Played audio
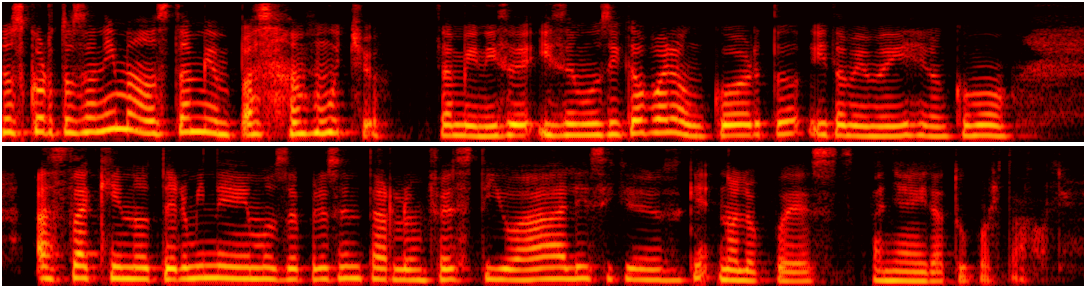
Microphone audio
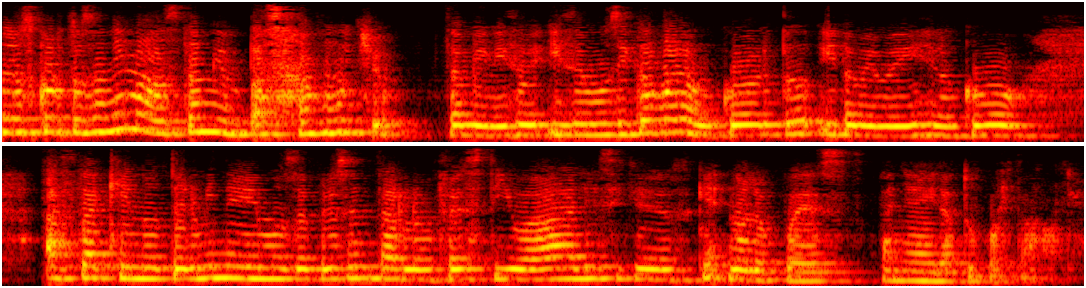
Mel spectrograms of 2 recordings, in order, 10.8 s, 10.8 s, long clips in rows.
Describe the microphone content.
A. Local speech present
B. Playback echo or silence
B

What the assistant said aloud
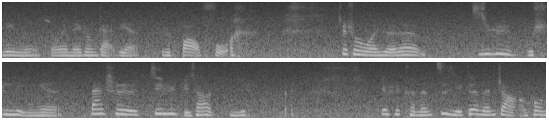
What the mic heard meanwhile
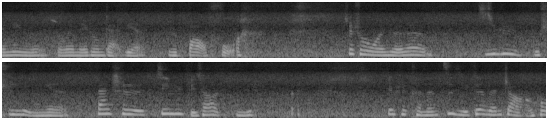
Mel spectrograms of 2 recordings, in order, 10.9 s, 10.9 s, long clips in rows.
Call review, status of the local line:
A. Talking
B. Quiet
B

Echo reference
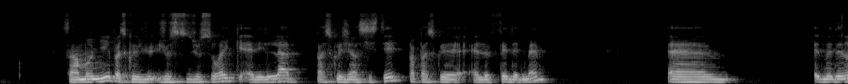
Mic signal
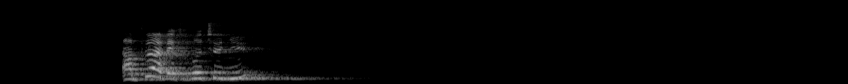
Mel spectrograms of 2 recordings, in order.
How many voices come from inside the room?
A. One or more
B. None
A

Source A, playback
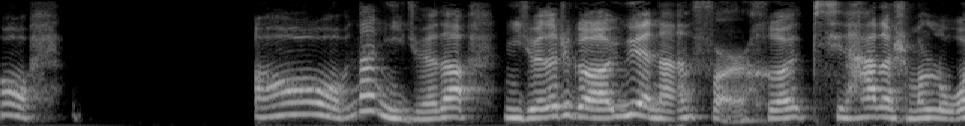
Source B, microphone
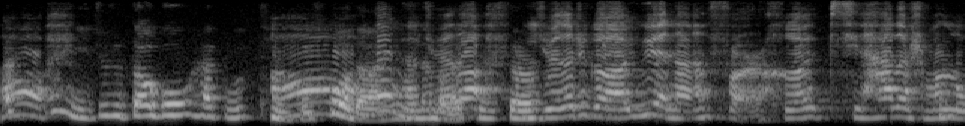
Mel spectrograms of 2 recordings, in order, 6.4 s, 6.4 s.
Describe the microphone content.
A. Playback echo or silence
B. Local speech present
B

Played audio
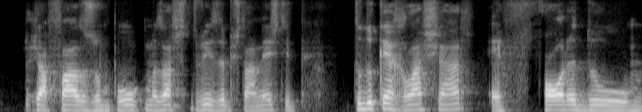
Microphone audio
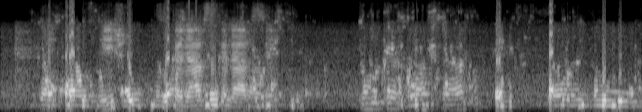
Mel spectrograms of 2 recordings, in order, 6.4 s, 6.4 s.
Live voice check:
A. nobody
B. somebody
B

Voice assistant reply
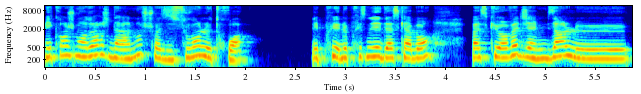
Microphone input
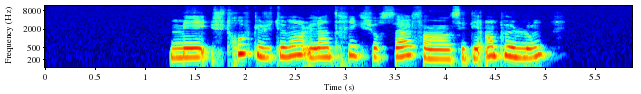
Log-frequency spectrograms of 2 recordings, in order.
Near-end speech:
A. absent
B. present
B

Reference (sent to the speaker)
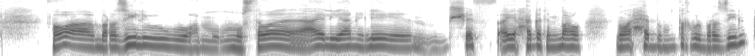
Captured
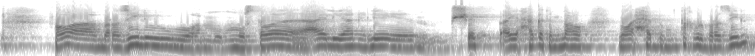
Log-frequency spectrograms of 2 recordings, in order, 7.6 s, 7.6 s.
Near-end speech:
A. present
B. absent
B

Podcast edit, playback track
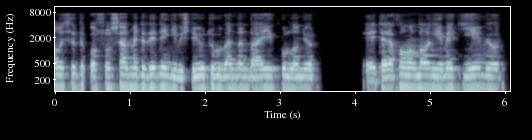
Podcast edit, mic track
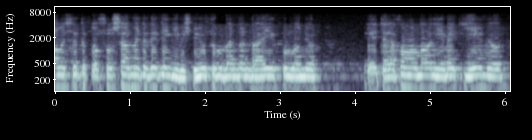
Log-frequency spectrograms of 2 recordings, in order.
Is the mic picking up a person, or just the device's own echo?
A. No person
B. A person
A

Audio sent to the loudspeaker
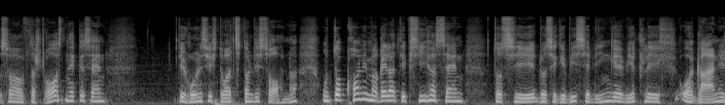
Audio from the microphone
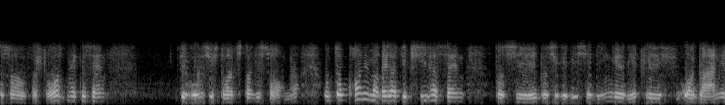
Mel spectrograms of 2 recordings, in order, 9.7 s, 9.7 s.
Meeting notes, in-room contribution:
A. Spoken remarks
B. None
B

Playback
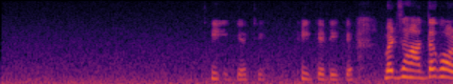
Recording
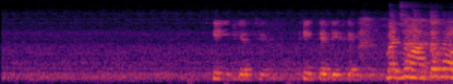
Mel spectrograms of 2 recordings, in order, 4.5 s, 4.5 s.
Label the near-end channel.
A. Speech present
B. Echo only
A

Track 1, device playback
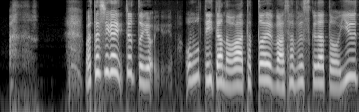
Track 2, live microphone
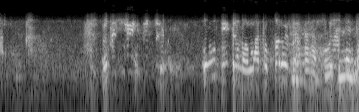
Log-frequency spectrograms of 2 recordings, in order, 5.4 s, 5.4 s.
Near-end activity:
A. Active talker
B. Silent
A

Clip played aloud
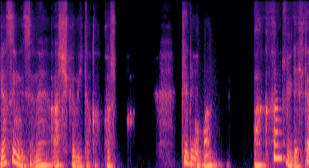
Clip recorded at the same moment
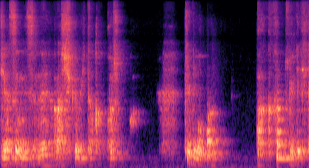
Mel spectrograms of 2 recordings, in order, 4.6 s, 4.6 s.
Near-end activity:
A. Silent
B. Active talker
A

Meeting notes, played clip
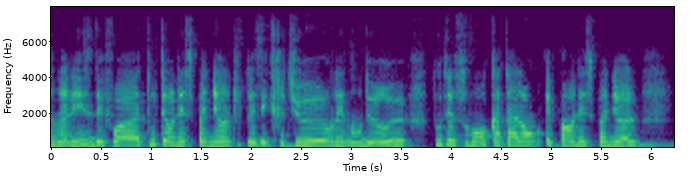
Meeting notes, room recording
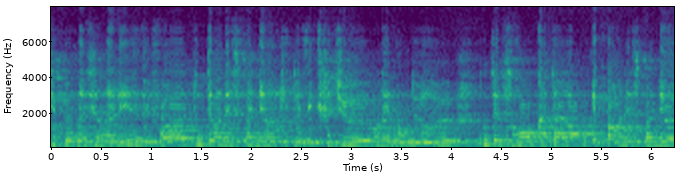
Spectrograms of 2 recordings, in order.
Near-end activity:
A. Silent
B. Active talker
A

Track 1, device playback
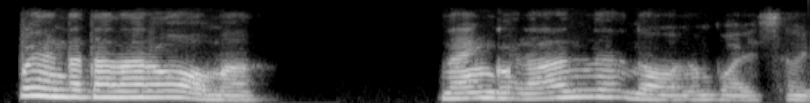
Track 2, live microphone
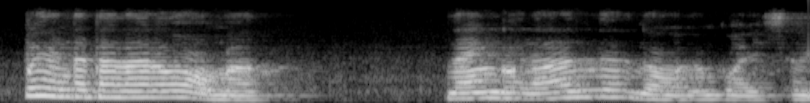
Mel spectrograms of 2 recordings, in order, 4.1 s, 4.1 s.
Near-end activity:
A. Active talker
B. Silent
B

